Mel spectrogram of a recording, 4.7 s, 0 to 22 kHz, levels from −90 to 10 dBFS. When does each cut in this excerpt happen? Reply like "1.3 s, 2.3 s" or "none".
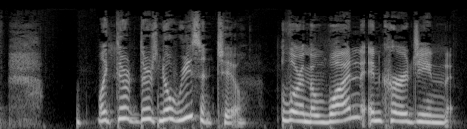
0.9 s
